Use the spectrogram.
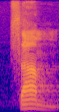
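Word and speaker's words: psalm: 이름에서 이 시편이 왔습니다 여기 영어단어가 보시면 쌈 이렇게 되서 쌍 pyl 발음이 묵음 이에요 그래서 헬라어로 는 이걸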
